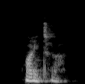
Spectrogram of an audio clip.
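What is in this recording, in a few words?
"fighter", British English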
